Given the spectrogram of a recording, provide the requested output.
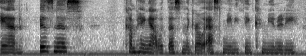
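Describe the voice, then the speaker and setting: In a room with audible echo, the speaker talks at a moderate pace in an animated tone. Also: woman. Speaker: life coach. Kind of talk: live stream talk.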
